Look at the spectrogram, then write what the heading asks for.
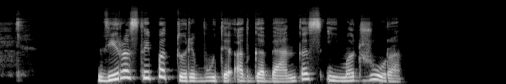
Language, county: Lithuanian, Vilnius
